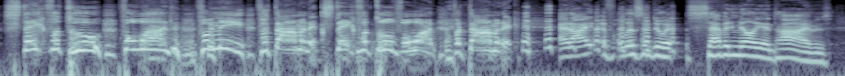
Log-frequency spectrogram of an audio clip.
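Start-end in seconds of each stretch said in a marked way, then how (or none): 0.0-5.2 high, shouted mock order repeating itself; mocking high-pitched Steve. Mocking the friend ordering at the steakhouse, high and shouted. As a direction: squeal the order like a flustered friend. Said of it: "he goes".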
